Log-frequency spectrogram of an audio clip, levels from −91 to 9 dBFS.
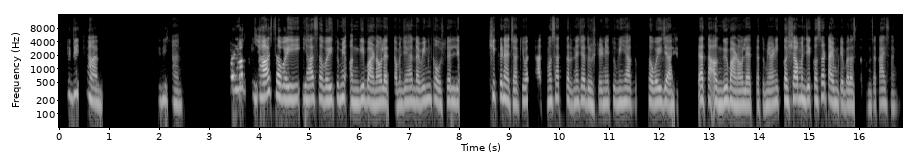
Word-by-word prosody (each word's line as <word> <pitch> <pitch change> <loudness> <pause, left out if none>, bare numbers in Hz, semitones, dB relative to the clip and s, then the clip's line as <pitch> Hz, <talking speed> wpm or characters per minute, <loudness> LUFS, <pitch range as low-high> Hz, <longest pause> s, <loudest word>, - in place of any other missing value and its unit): किती 270 +2 -1
छान! 190 - 0 1.1
किती 200 +2 -6
छान. 170 -4 -8 1.0
पण 335 +1 +4
मग 370 +1 +7 0.3
ह्या 240 +3 +11
सवयी 210 -3 +3
ह्या 210 0 +1
सवयी 195 -2 0
तुम्ही 220 +1 0
अंगी 185 +2 0
बाणवल्यात 175 0 +3
का? 160 - -5
म्हणजे 165 +2 -4
ह्या 190 +1 -1
नवीन 185 +3 -1
कौशल्य 185 -1 -3 0.7
शिकण्याच्या 220 - +1
किंवा 190 +2 -3 0.2
आत्मसात 190 +5 -4
करण्याच्या 185 +1 -2
दृष्टीने 170 0 -4
तुम्ही 180 -1 -3
ह्या 180 -1 0 0.4
सवयी 180 +1 +1
ज्या 175 -2 +1
आहेत, 155 +2 -4 0.4
त्या 200 - +4
आता 205 0 +2
अंगी 185 0 +2
बाणवल्यात 160 -1 +1
का 160 - -6
तुम्ही 155 +2 -4
आणि 175 +3 -2
कशा 205 +2 +4
म्हणजे 200 -2 +1
कसं 205 +4 -1
टाईमटेबल 170 -4 0
असतं 155 - -7
तुमचं, 155 +1 -11
काय 175 0 -3
सांगाल? 150 -3 -14
185 Hz, 155 wpm, -24 LUFS, 170-205 Hz, 1.1 s, ह्या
